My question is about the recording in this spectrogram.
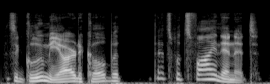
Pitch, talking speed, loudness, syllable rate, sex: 160 Hz, 220 wpm, -16 LUFS, 5.7 syllables/s, male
